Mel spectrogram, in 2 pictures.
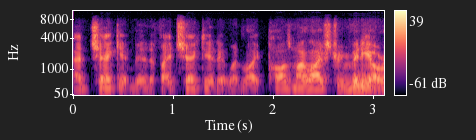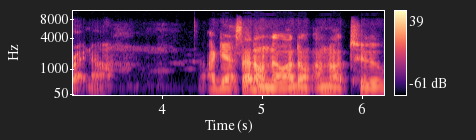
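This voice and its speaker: In a Southern US accent, a man talks at a fairly quick pace with big swings in loudness. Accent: Southern twang. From US South, Tennessee. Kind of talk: live stream chat. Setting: live stream from home computer. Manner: casual, rambling with fillers.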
